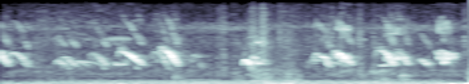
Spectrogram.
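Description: Chickens clucking in a steady, busy chorus of short chirpy calls on a farm, fairly close, with a low background rumble and no talking.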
